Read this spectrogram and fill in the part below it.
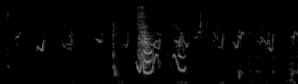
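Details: Teetar (francolin) chicks calling: short, bright chirps and rising-falling peeps, scattered and overlapping, with a louder burst near the middle.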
